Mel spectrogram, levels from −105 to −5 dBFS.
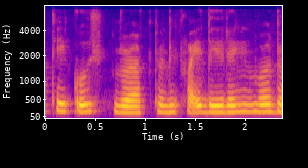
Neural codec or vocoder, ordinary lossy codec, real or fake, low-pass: autoencoder, 22.05 kHz, a latent of 192 numbers a frame, VITS, trained on one speaker; none; fake; 7.2 kHz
